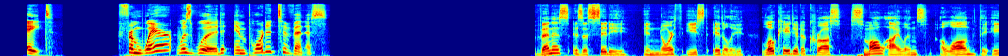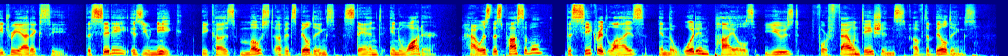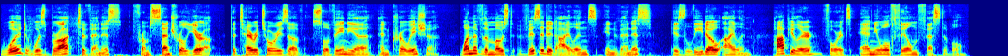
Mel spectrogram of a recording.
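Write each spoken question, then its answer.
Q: From where was wood imported to Venice?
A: From Central Europe (Slovenia and Croatia)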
